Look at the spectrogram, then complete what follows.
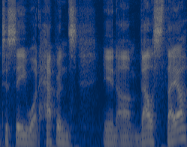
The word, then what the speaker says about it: Valisthea: see what happens in Valisthea, I think is how you pronounce the world this game is set in. It's okay.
